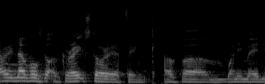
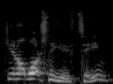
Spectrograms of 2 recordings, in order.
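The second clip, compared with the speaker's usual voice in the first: mock furious yell, higher and louder; retold angry yell; 9 semitones higher, 9 dB louder than usual. Fergie tearing into Pallister after Neville's debut, with a loud mock yell. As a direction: bawl it out like a raging manager. Manager rants in dressing room.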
